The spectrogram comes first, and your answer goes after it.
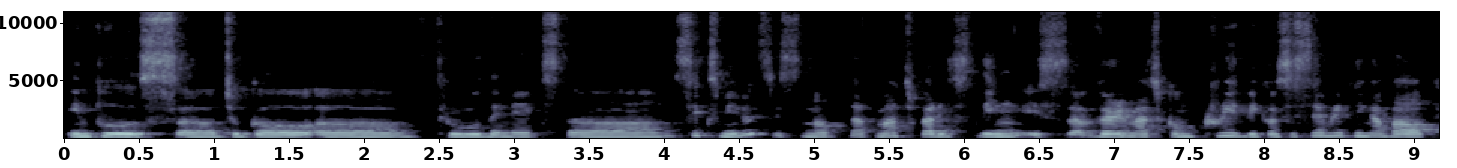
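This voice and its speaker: A woman hosting a live stream interview, speaking in halting, loosely built phrases. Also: medium pitch, vocal fry, a little mellow. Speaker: host of a livestream. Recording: echoey room sound.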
